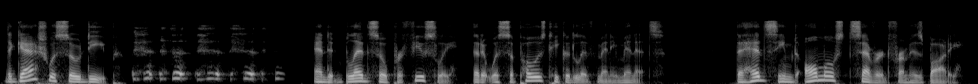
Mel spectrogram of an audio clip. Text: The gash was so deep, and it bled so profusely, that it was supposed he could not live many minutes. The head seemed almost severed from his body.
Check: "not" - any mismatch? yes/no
yes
